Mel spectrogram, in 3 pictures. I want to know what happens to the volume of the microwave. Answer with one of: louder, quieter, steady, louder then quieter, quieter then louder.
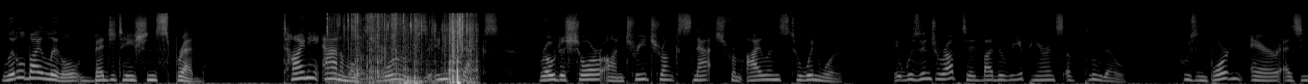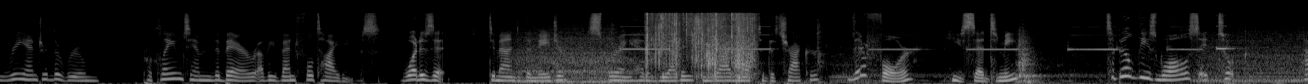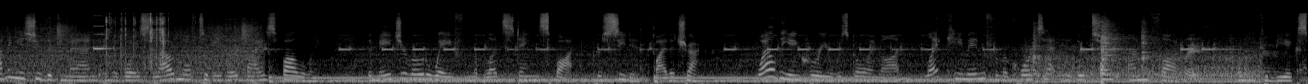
louder.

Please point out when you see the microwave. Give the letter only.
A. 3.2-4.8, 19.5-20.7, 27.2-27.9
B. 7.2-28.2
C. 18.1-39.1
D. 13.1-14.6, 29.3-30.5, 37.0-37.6
C.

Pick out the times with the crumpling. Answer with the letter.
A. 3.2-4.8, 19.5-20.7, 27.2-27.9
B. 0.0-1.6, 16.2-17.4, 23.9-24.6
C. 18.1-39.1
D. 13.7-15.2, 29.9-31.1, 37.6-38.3
A.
